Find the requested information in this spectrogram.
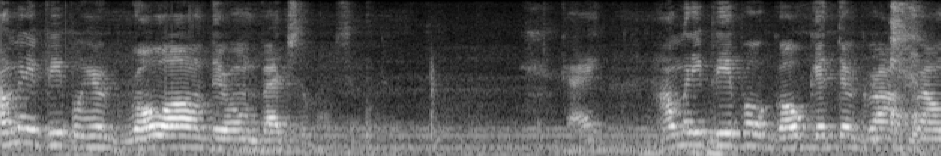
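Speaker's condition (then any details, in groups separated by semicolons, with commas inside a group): Cerebral palsy; needs substantial care assistance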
